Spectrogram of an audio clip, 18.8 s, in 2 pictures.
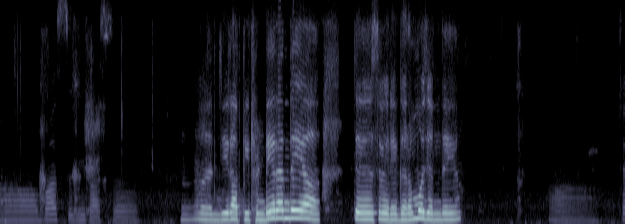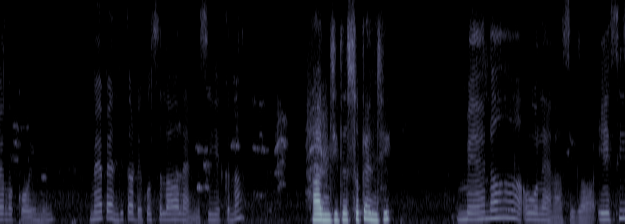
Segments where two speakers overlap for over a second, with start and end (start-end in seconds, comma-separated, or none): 3.0-4.5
